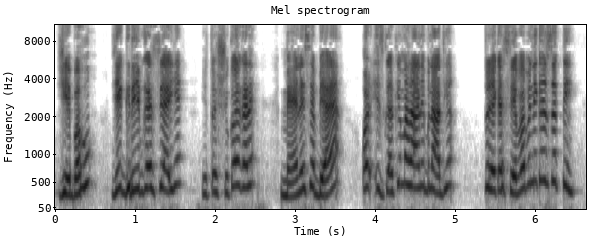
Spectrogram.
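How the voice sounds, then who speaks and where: A woman's voice: extremely high pitch, expressive, brisk, sharp tone, no room sound, studio quality, exaggerated voice. A woman voicing a bossy, scornful older mother-in-law in a cartoon, nagging and haughty. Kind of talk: cartoon voice acting.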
